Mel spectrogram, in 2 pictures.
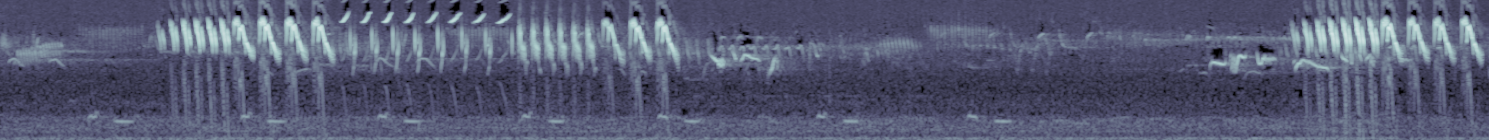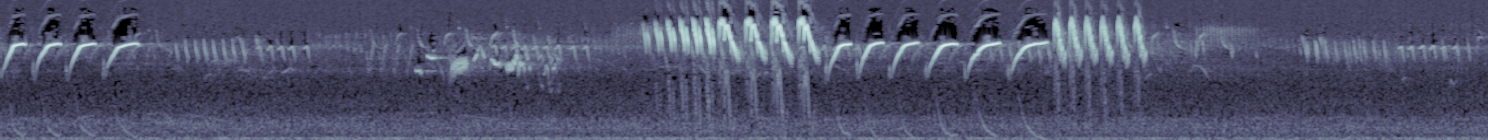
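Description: Birdsong: a songbird sings three loud phrases of rapid, repeated downward-sweeping high notes, each lasting about four to five seconds. Fainter bird chirps fill the pauses between them, and a faint low two-note call repeats through the first few seconds.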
